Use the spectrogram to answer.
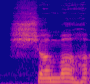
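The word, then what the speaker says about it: शमः: shaha it is sha in Sanskrit shamaha sha maha that is how it is pronounced shamaha it's good to pronounce the original words, right?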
